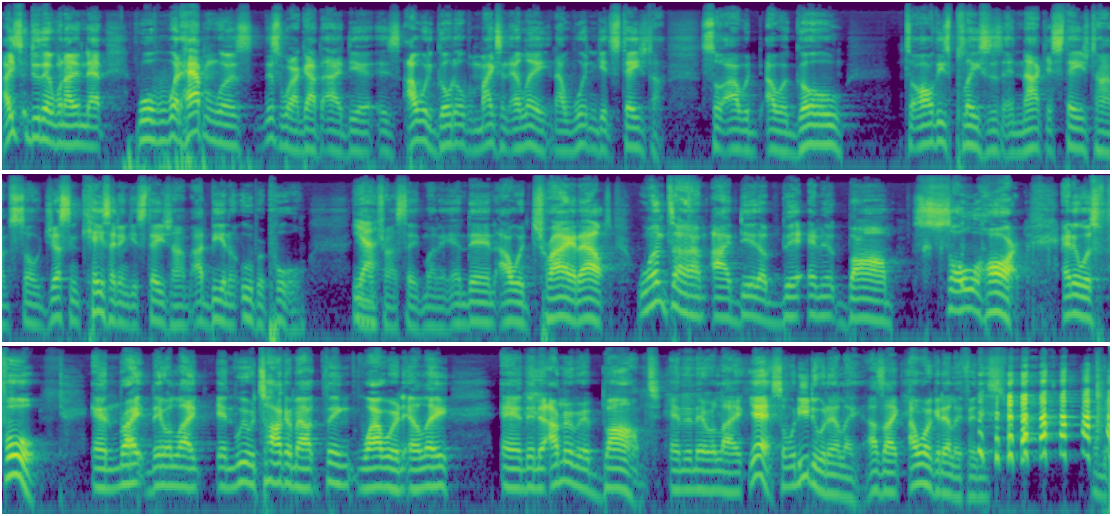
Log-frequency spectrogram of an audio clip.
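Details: Adult male speaker; normal conversational speech.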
